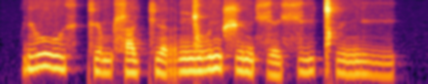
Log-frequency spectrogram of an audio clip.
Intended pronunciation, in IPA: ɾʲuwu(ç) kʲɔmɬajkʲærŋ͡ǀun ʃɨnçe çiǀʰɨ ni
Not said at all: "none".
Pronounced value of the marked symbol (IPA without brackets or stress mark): ç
